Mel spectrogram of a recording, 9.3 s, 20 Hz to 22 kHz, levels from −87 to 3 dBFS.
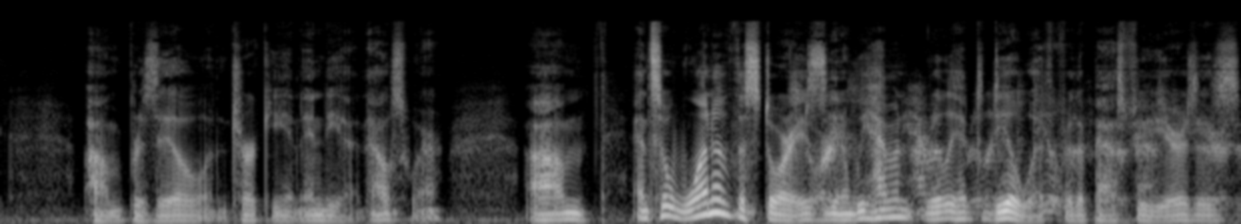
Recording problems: echo of what is said; noticeable; from 6 s on; 300 ms later, 15 dB below the speech

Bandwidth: 14.5 kHz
